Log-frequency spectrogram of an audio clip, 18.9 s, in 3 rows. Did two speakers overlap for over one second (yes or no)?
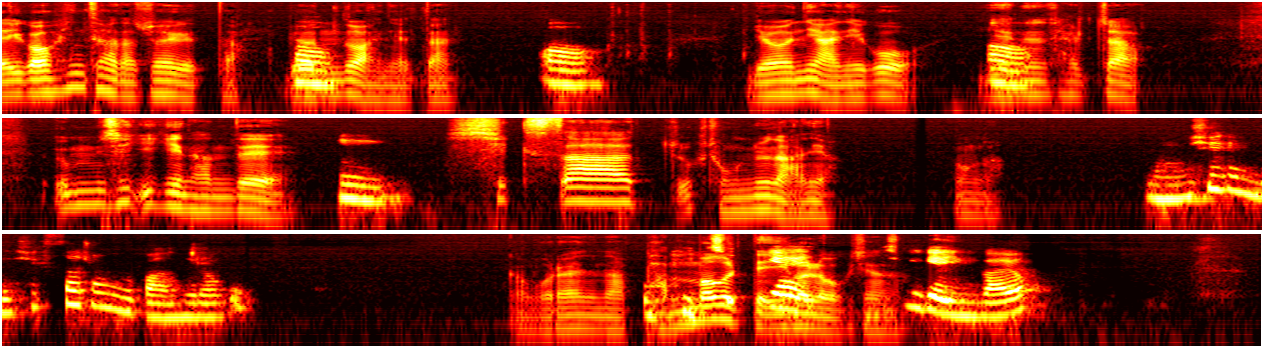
yes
